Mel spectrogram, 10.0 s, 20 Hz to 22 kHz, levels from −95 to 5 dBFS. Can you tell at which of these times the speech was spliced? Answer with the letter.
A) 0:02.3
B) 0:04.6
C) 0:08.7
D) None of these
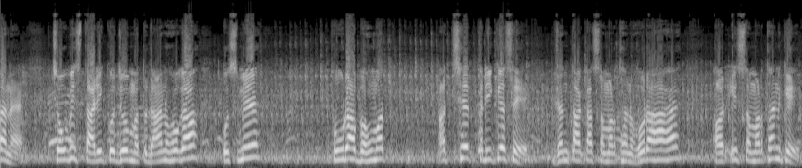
D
